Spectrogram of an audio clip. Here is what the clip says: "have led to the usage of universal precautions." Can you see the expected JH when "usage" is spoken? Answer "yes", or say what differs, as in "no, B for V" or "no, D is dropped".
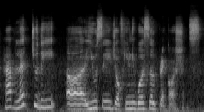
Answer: yes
